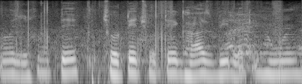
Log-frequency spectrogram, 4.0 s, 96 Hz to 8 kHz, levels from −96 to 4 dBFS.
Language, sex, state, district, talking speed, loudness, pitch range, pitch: Hindi, male, Uttar Pradesh, Lucknow, 150 wpm, -19 LUFS, 155-170 Hz, 160 Hz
